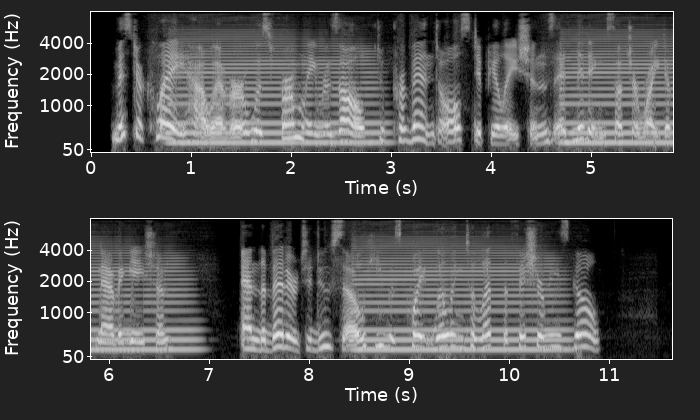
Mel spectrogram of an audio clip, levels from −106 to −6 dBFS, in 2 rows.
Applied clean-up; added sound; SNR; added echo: neural mask model RNNoise.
